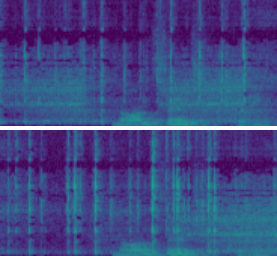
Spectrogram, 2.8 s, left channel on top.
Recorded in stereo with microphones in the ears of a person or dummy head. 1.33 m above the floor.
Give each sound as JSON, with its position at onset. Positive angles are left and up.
{"t": 1.1, "sound": "a man speaking", "side_deg": 40, "distance_m": 2.0}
